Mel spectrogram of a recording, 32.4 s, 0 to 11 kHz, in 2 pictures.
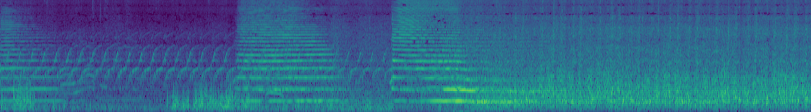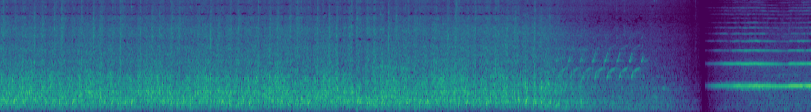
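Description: WAP4 electric locomotive's horn sounding three times: a blast right at the start, a longer one about five seconds in, and a third about eight seconds in that drops in pitch as the locomotive passes close by. Then comes the steady rumble and wheel clatter of its passenger coaches going past, fading out near the end.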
